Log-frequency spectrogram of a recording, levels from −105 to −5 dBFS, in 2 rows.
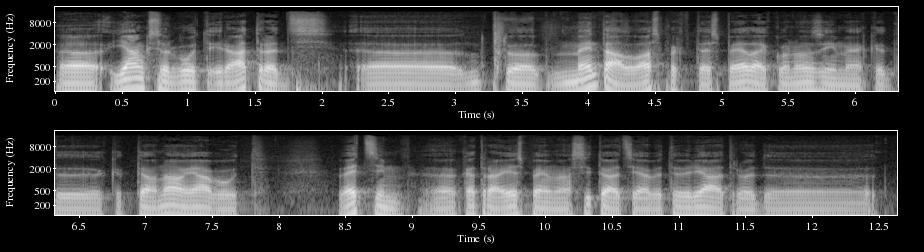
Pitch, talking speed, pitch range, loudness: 85 Hz, 130 wpm, 80-90 Hz, -25 LUFS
